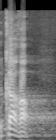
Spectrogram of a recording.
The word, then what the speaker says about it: carat: Et même aujourd'hui, d'ailleurs, on l'utilise, aujourd'hui, on parle de le kara. Hein? Lorsqu'on parle des bijoux, 18 karats, 19 karats. Kara, là, ça s'écrit avec un T à la fin, c'est qirat, karat.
